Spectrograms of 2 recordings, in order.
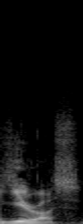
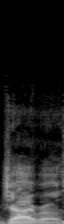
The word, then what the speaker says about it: gyros: this as well right so the the euros all right yeah so I like that you say it right well yeah yeah not gyros not guy right and I'll say it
